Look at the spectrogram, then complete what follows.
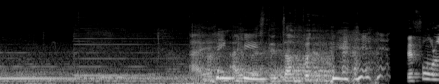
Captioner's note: laughter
